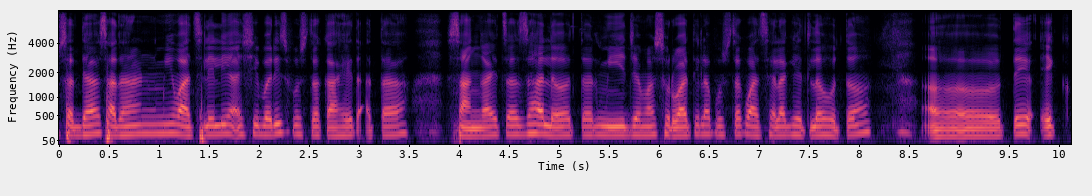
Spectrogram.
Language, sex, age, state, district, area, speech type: Marathi, male, 30-45, Maharashtra, Kolhapur, urban, spontaneous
